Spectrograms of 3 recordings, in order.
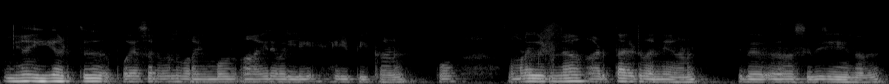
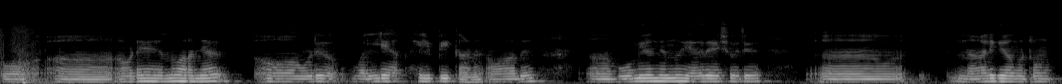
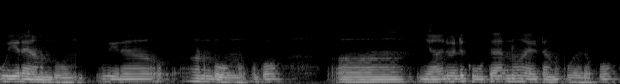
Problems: low volume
